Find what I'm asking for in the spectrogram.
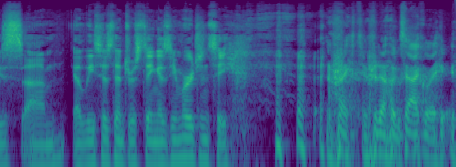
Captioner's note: laughs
